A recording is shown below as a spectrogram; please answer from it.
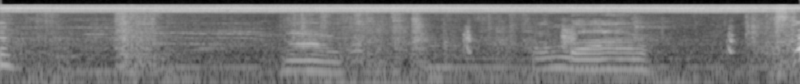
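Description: Chickens clucking in the background: two short calls, about a second and a half in and again about three seconds in, over a low steady hum.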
